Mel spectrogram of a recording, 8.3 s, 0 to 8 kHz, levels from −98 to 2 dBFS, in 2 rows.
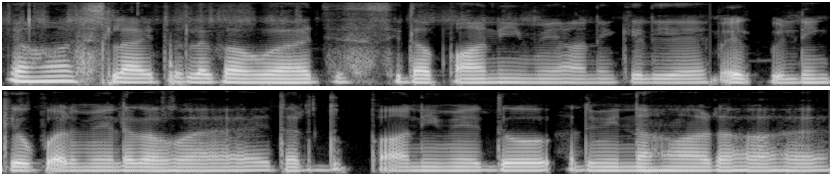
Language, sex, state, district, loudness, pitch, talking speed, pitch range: Hindi, male, Bihar, Gaya, -17 LUFS, 135 Hz, 210 wpm, 130-140 Hz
